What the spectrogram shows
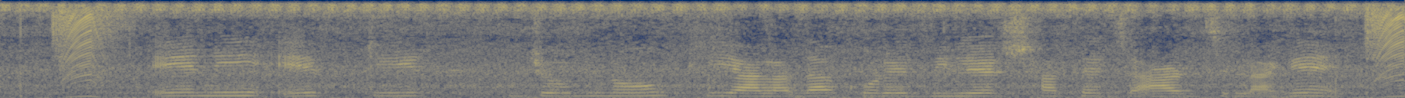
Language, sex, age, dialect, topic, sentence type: Bengali, female, 18-24, Northern/Varendri, banking, question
